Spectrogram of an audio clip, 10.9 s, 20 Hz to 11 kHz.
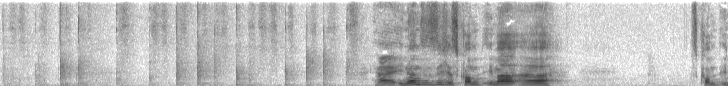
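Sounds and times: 
writing on a board during a lecture: 0.0s - 5.6s
speech: 5.6s - 8.4s, 10.6s - 10.9s.

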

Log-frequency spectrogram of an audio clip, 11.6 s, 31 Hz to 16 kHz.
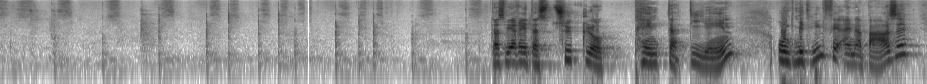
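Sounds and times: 
chalk writing on a blackboard during a chemistry lecture: 0.0s - 6.3s
speech: 6.2s - 11.5s.

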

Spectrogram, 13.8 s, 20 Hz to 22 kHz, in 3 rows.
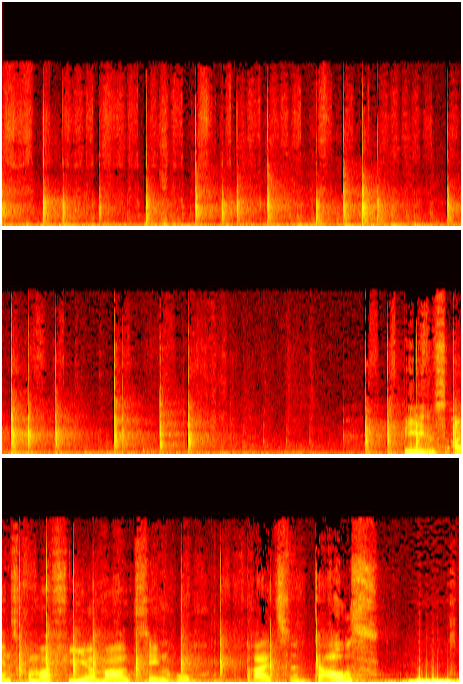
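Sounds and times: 
handwriting during a physics lecture: 0.0s - 7.1s, 8.2s - 12.5s
speech: 8.6s - 13.0s.

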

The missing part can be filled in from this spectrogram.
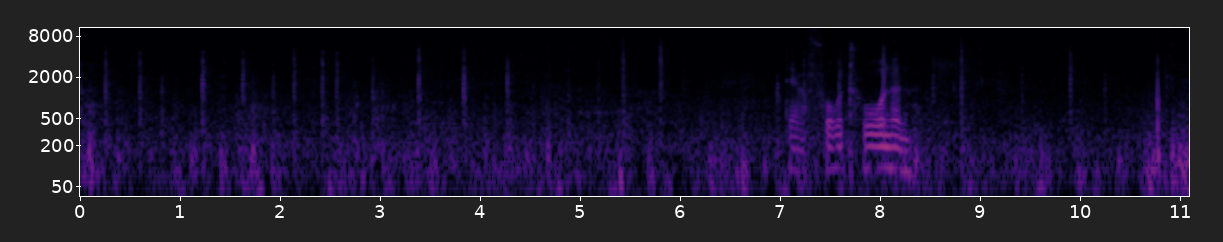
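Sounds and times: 
handwriting scratching as angle brackets are added: 0.0s - 6.3s, 6.9s - 11.0s
speech: 7.1s - 8.5s.

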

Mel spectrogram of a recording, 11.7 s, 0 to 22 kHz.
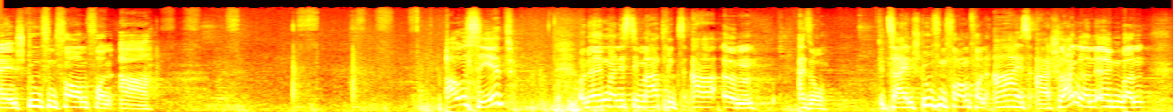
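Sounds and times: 
speech: 0.0s - 1.6s, 4.5s - 11.7s
pen scratching while sketching a matrix: 1.6s - 4.4s.

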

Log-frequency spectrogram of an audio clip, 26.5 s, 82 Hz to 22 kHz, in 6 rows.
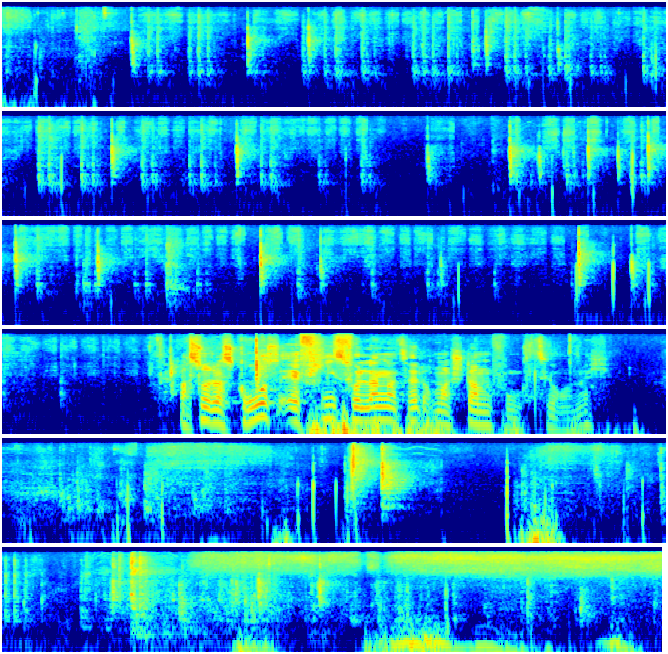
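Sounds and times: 
scratchy writing strokes during a mathematics lecture: 0.0s - 15.2s, 23.7s - 26.5s
speech: 14.5s - 17.4s.

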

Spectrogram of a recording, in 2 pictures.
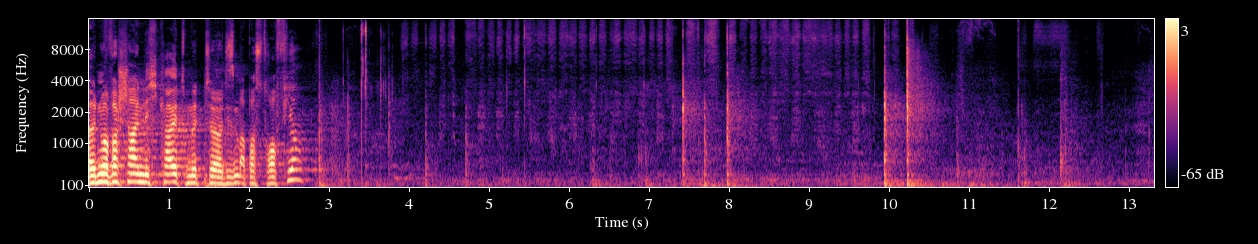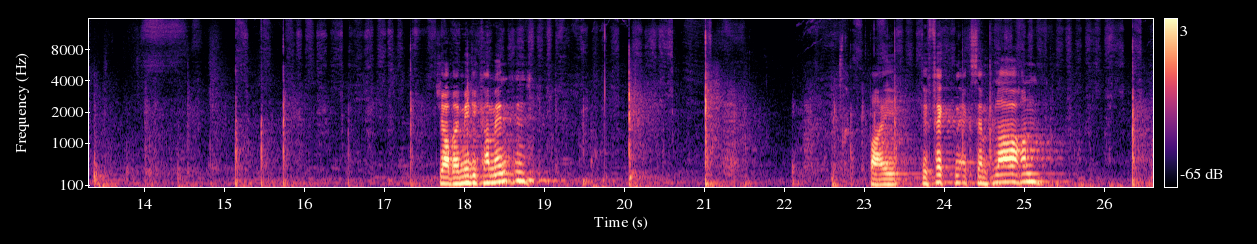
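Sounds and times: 
speech: 0.0s - 2.9s, 17.7s - 19.0s, 23.1s - 25.3s
pen writing by hand on a surface: 3.7s - 12.3s, 14.0s - 17.7s, 19.0s - 21.6s, 22.2s - 26.6s.

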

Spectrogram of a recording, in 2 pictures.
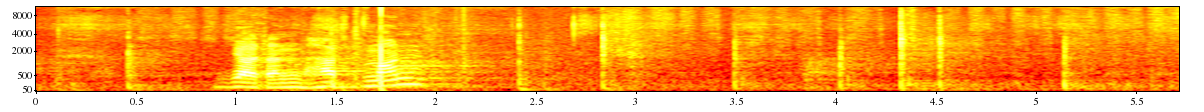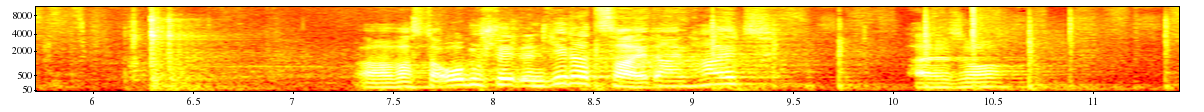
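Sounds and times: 
writing on a board: 0.0s - 1.8s, 2.4s - 6.1s, 8.9s - 11.4s
speech: 1.0s - 2.1s, 7.4s - 9.5s, 10.1s - 10.7s.

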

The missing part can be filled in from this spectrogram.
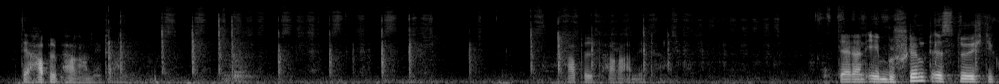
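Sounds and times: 
speech: 0.2s - 1.3s, 5.7s - 6.8s, 8.3s - 9.9s
scratchy handwriting strokes writing a formula: 1.6s - 9.1s.

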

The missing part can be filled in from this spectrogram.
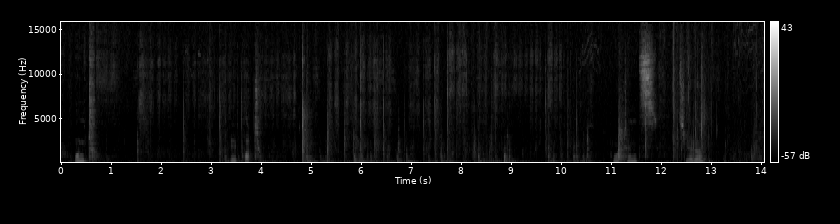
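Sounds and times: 
speech: 0.2s - 0.8s, 3.4s - 4.1s, 11.0s - 11.8s, 12.5s - 13.0s
handwriting with a pen or chalk: 1.5s - 10.6s.

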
